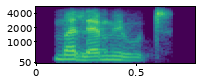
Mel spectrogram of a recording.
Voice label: "malemute", Indian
